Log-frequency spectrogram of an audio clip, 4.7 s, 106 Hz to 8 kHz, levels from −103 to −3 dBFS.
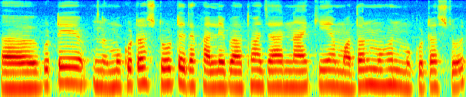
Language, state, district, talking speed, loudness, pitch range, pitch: Sambalpuri, Odisha, Sambalpur, 180 wpm, -16 LUFS, 170-185 Hz, 175 Hz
